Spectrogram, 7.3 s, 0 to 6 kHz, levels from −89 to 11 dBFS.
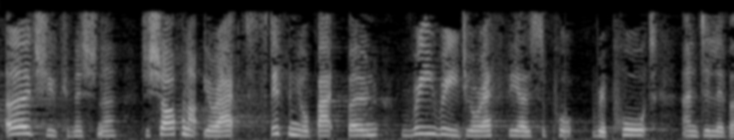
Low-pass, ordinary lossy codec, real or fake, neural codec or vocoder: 5.4 kHz; MP3, 48 kbps; real; none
